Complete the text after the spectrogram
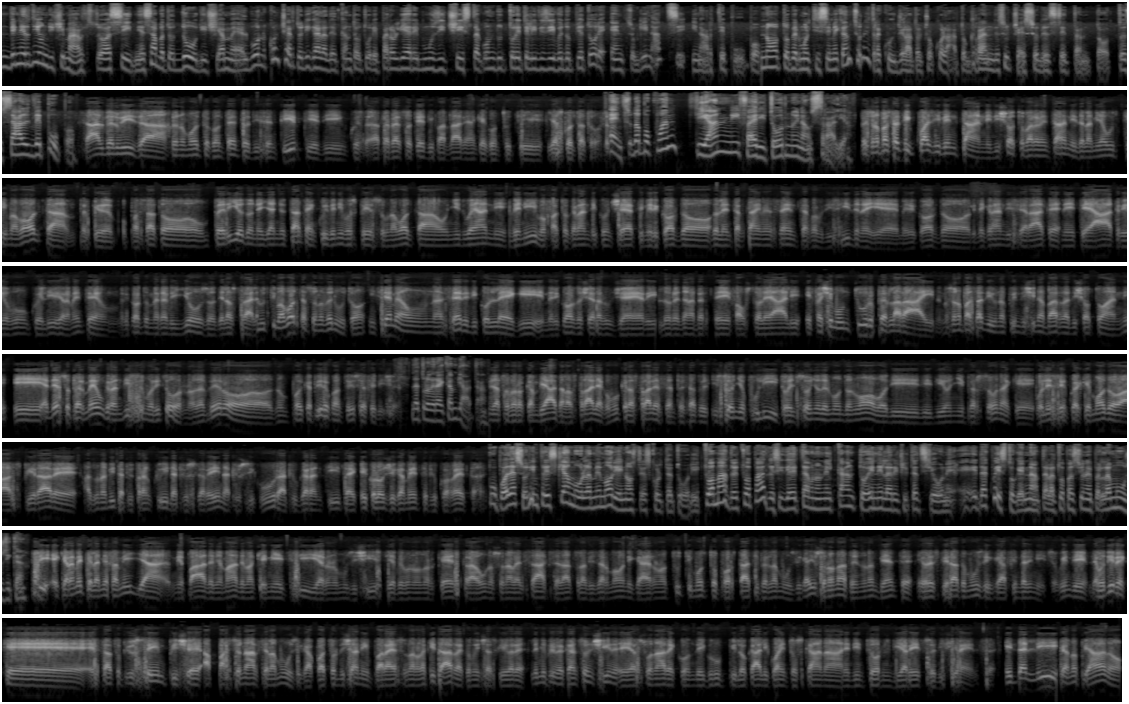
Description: Italian pop-star Pupo returns to Australia for concerts in Sydney and Melbourne. In this interview the famous singer talks about his songs, books and the fight to defeat his gambling addiction.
